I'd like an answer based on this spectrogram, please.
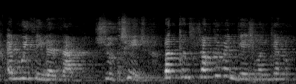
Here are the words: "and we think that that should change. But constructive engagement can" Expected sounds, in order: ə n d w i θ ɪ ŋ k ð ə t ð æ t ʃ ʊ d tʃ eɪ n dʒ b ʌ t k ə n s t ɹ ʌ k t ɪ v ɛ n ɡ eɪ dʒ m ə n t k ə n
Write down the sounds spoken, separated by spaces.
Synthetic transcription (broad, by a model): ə n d w i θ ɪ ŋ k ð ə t ð æ t ʃ ʊ d tʃ eɪ n dʒ b ʌ t k ə n s t ɹ ʌ k t ɪ v ɛ n ɡ eɪ dʒ m ə n t k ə n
